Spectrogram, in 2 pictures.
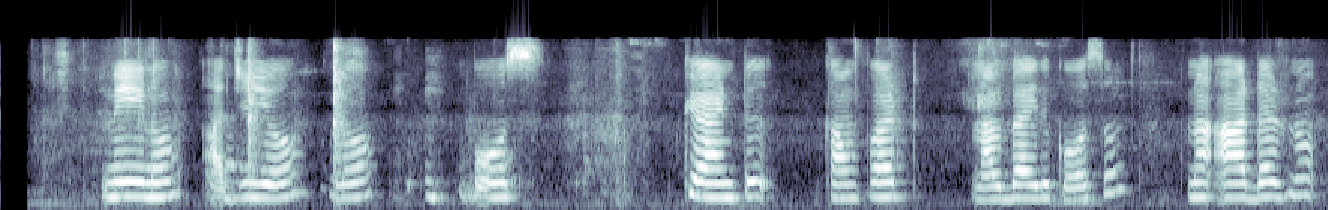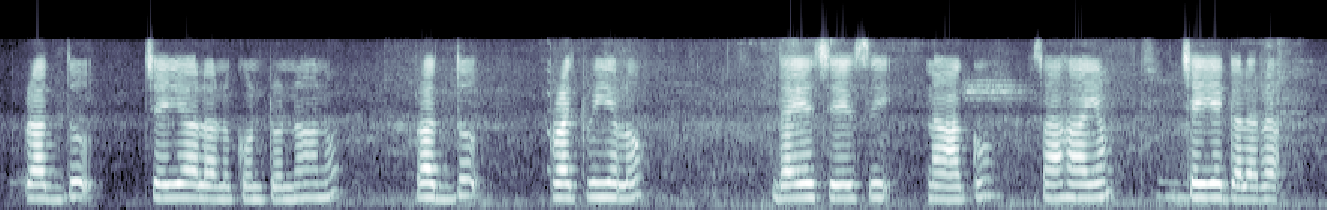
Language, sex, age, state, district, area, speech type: Telugu, female, 30-45, Telangana, Jagtial, rural, read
